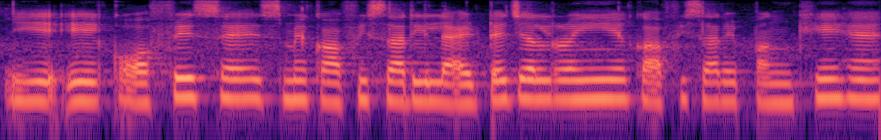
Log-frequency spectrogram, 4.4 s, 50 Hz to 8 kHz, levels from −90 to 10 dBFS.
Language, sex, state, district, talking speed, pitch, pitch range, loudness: Hindi, female, Haryana, Rohtak, 205 wpm, 215 Hz, 205-225 Hz, -17 LUFS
